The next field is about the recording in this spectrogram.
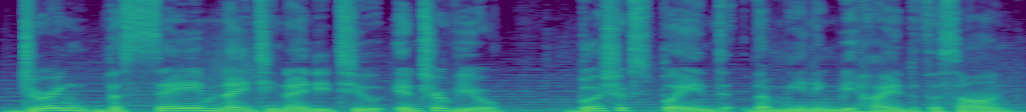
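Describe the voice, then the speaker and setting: A man's voice: fairly high pitch, animated, normal speed, faint music behind. A man reading scripted narration for an online countdown list video.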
